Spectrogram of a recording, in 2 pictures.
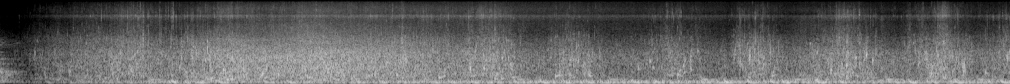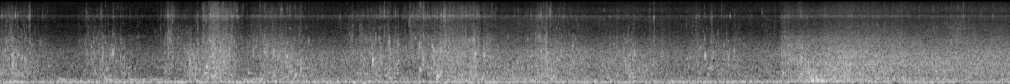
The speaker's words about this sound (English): followed by the sounds of the waves on Koh Rong Island.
